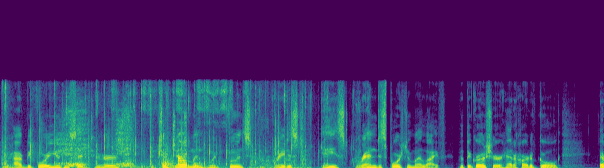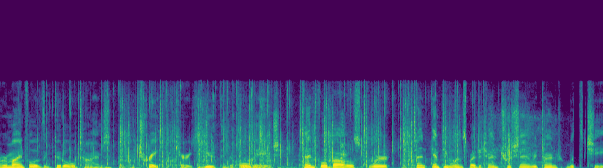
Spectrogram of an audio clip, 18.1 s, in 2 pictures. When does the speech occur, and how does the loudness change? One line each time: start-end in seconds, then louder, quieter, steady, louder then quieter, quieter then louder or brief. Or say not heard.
0.0-18.0 steady.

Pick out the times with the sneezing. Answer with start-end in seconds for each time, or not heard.
0.8-2.9, 13.2-14.3.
